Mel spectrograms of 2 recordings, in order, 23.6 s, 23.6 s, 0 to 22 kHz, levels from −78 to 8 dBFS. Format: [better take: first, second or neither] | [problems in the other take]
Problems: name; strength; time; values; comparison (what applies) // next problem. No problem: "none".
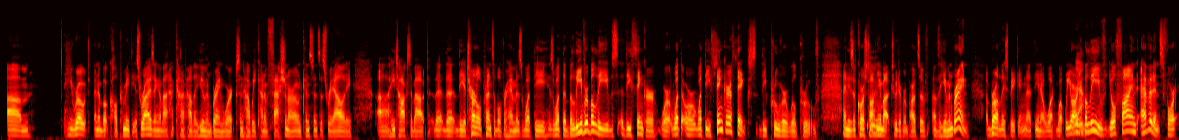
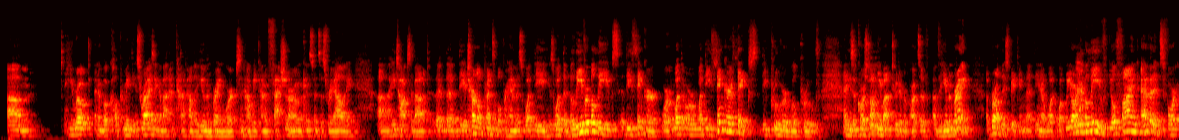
first | room echo; slight; dies away in 0.4 s // off-mic speech; far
